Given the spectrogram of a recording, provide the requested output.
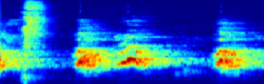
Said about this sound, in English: Wait. What's going on? Is that a dog? There is a dog.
